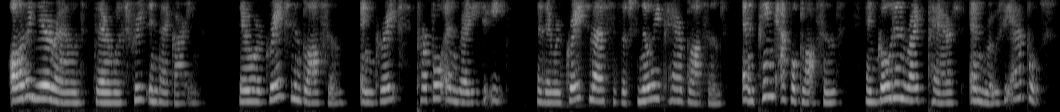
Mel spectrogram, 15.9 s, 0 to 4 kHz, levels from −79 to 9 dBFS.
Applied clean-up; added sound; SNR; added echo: neural mask model DeepFilterNet 3.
